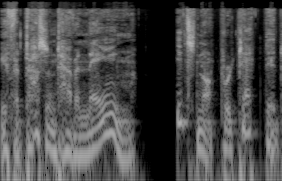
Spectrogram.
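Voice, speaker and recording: Using a put-on character voice, a man speaks at a fairly low pitch. His pace is moderate. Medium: read story. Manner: warm, cryptic.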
